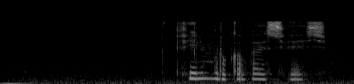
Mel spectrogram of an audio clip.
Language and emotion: Russian, sad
